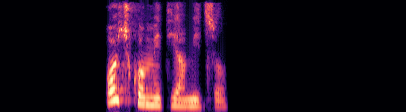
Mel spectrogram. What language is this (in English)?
Laz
